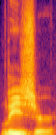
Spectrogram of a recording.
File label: "leisure", English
